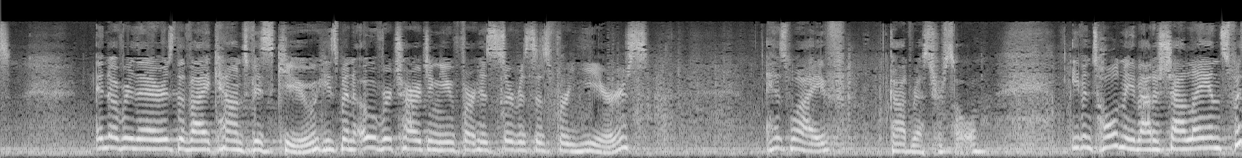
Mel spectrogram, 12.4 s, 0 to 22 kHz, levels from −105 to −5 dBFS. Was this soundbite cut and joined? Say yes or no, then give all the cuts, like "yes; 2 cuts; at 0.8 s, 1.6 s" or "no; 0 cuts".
no; 0 cuts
